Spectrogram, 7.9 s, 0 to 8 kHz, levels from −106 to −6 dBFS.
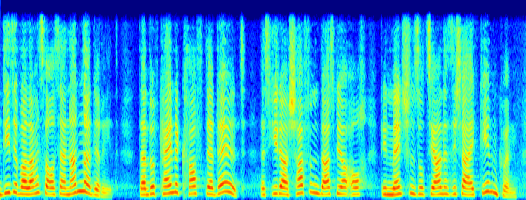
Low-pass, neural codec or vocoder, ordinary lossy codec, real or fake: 7.2 kHz; codec, 16 kHz, 0.5 kbps, FunCodec, trained on LibriTTS, 25 frames a second; none; fake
